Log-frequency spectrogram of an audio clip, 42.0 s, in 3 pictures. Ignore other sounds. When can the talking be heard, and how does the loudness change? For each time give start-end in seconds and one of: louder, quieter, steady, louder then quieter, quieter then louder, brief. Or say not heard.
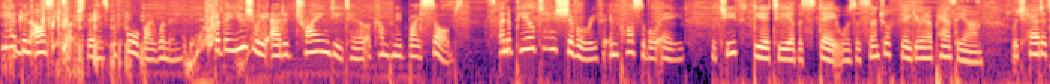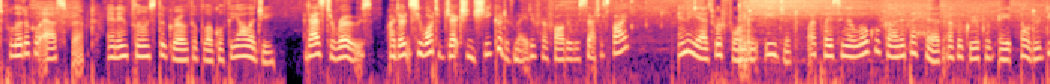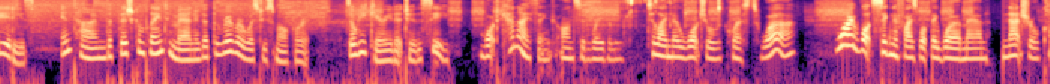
0.0-41.9 steady.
